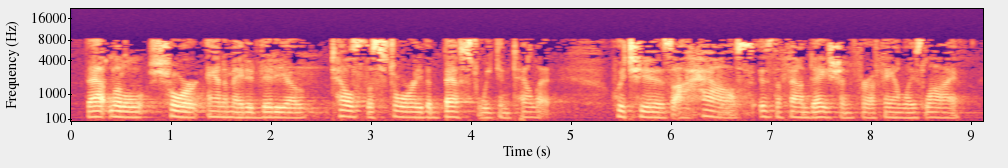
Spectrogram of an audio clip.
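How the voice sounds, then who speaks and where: In an American accent, a woman with a very deep, low pitch talks at a moderate pace in a monotone, flat intonation, with audible room echo. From West Texas. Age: 60s. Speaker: missionary. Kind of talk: sermon.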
